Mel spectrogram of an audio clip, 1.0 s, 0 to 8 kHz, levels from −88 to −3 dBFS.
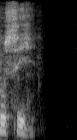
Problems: background sounds at intervals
